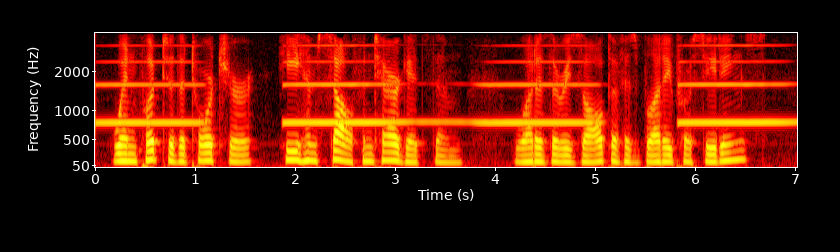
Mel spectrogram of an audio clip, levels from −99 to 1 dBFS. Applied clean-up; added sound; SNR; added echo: none; Wind instrument, woodwind instrument; 6 dB; none.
